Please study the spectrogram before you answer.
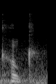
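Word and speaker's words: Koch: your walks i think kosh brothers last name is pronounced coke despite the spelling says donald yeah i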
